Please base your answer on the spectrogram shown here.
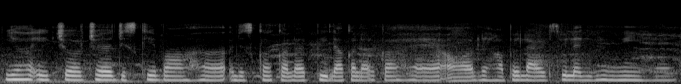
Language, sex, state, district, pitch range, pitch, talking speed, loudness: Hindi, female, Chhattisgarh, Rajnandgaon, 190-200 Hz, 195 Hz, 165 wpm, -25 LUFS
